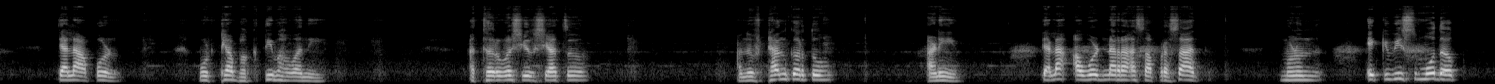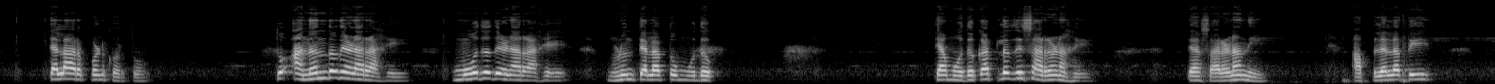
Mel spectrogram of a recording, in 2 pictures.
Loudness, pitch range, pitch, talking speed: -19 LUFS, 190-230 Hz, 210 Hz, 80 wpm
